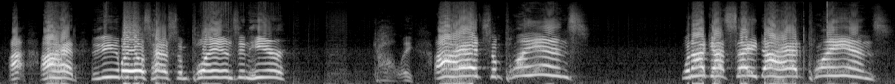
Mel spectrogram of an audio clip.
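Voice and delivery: loud, high, animated testimony; preach. Retold or imitated. Preacher recalls reassuring his wife about church, loud animated preaching. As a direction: retell it at full pulpit volume.

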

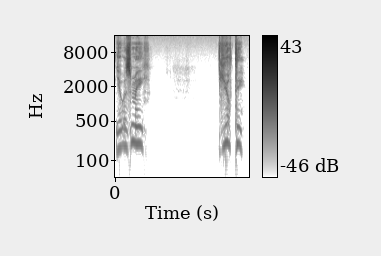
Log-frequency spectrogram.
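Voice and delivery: soft acted admission of guilt; hushed confession. Preacher acting the woman confessing, hushed confession. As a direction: own up to it quietly.

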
